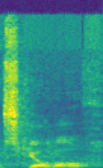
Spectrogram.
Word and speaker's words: Skjoldulfr: If they can pronounce my name Skjoldulfr, which is fine. My mundane name is, so people just call me. Okay, yeah. but Skjoldulfr.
